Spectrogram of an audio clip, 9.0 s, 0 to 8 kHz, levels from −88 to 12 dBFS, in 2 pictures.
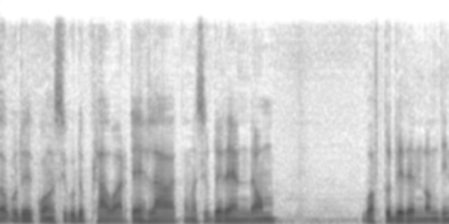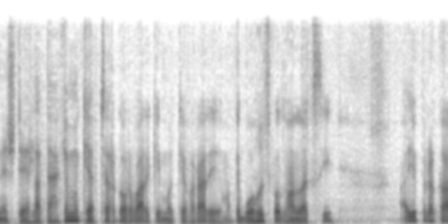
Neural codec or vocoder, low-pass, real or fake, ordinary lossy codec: codec, 16 kHz, 0.8 kbps, ZipCodec; 7.2 kHz; fake; none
